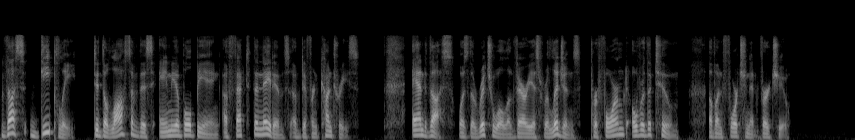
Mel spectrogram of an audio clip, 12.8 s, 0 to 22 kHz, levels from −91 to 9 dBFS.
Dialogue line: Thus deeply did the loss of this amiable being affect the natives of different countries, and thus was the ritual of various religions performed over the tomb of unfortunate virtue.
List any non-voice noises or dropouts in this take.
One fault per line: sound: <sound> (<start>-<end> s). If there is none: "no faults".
no faults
